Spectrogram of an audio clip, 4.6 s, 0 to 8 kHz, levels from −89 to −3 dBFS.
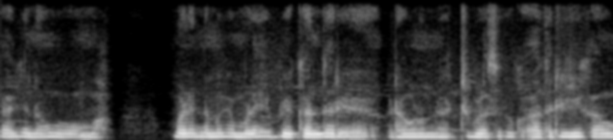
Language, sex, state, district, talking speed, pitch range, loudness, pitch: Kannada, male, Karnataka, Dharwad, 180 wpm, 195-210 Hz, -16 LUFS, 200 Hz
